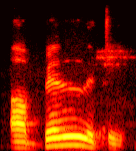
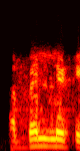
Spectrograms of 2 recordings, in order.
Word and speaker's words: ability: So I would break that word into small pieces. I would say and then I would say bill itty. Hmm. I would do that one more time. Ability. Ability.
